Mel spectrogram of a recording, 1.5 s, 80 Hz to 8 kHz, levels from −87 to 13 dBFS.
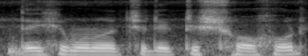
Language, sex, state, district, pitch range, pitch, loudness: Bengali, male, West Bengal, Cooch Behar, 135-150 Hz, 140 Hz, -13 LUFS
